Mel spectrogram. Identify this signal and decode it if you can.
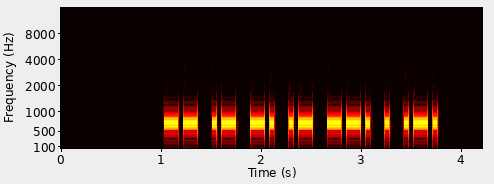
Morse code, heard as a keyed tone, about 25 wpm, 700 Hz. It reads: MANAGER
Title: Seven Letter Words - 25wpm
